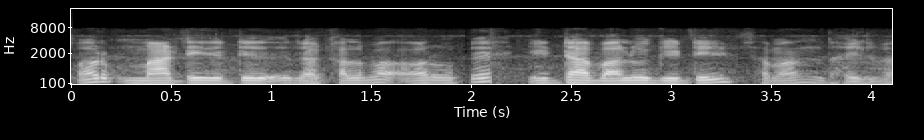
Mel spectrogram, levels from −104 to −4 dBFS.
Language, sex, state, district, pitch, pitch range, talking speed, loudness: Maithili, male, Bihar, Samastipur, 125 Hz, 120-135 Hz, 205 wpm, -23 LUFS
